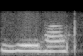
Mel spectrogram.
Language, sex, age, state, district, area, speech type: Maithili, female, 18-30, Bihar, Sitamarhi, rural, conversation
